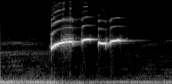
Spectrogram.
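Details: Single loud whistled phrase of an orange-headed thrush, Singaraja, North Bali, calling a rival while in breeding condition. A rising slur leads into three quick wavering notes against a faint low hum.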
